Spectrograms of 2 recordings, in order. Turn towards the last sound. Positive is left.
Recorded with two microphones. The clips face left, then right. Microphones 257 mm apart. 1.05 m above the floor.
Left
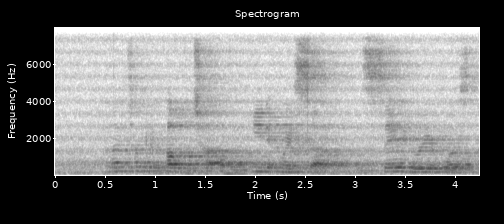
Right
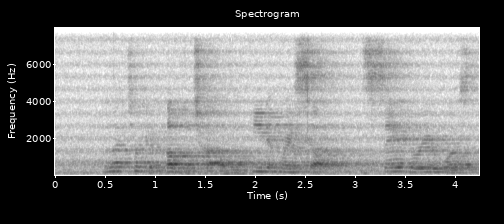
turn(degrees=35)  # may be behind; listen again after turning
